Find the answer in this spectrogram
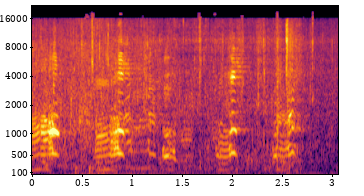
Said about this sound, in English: The only traffic problems I ever have are I've got some geese that come out from one of my neighbour's houses every single morning and cross the road.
